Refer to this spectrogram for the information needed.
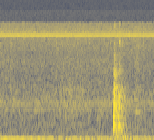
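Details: Boiler/fridge wall pipe at night; quiet room hum then one sharp single knock about a second in — pipe knocking against the wall.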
